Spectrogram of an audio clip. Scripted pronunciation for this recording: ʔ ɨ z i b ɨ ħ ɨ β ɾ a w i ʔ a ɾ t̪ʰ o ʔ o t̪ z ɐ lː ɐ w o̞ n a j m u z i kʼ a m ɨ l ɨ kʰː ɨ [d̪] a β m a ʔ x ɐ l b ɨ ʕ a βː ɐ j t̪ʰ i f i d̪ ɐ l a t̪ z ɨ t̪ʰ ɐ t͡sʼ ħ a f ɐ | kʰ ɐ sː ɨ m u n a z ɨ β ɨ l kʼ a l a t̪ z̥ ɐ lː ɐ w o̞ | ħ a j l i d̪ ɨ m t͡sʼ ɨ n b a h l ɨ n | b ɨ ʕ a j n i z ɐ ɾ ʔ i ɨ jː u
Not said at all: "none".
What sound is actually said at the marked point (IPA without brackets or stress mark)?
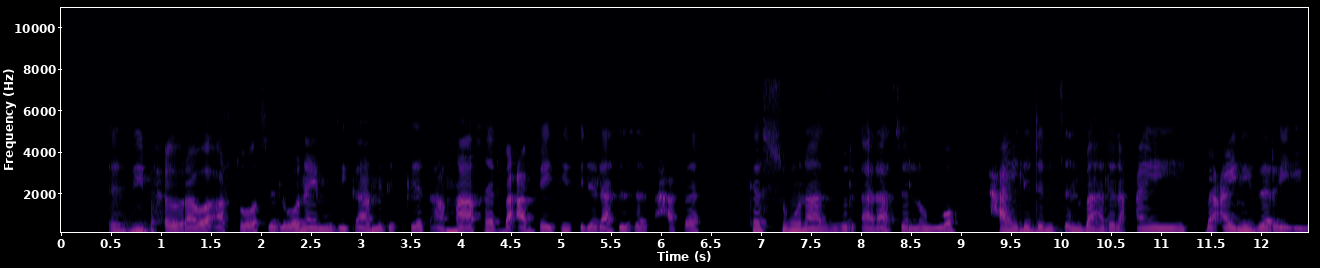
t̪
